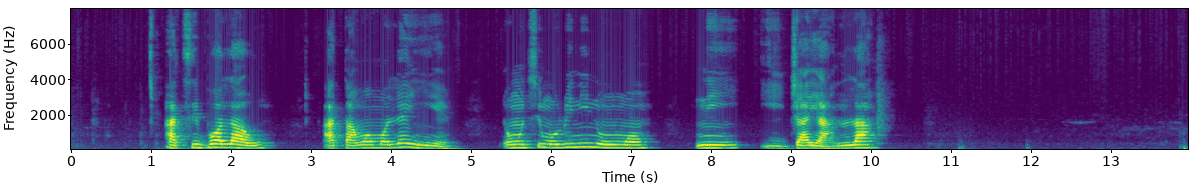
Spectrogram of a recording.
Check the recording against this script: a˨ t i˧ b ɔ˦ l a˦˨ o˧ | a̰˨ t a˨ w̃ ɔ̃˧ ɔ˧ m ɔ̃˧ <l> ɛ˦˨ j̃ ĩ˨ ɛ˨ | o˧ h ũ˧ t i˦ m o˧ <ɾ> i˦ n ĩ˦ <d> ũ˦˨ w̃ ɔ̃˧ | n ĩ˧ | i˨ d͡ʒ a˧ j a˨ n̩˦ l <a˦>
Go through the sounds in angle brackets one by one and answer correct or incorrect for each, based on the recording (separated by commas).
correct, correct, incorrect, correct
